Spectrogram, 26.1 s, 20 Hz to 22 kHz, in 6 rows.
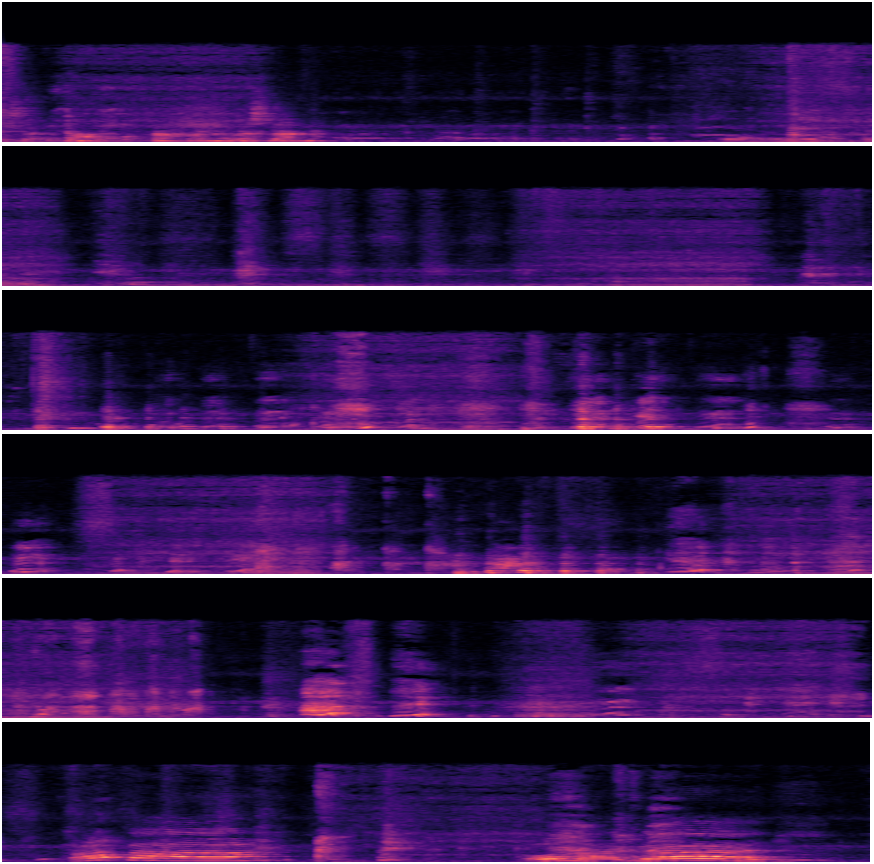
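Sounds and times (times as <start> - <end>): person laughing: 8.4 - 19.8.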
